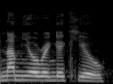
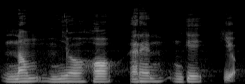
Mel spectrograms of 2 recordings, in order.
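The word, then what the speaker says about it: Nam-myoho-renge-kyo: Est-ce que j'ai bien prononcé Namyo Renge-kyo? Oui, c'est Nam-myoho Renge-kyo.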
